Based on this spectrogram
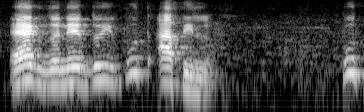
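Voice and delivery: slow Mymensingh dialect, stressing পুত. Shown as a demonstration. Teacher demonstrating Mymensingh speech slowly. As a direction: lean into পুত like a Mymensingh local. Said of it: "আমি যখন ময়মনসিংহে যাব".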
